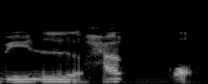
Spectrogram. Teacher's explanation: شد ہے، مضبوطی سے قاف کو ادا کریں گے۔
